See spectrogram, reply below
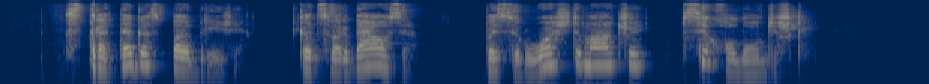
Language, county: Lithuanian, Klaipėda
